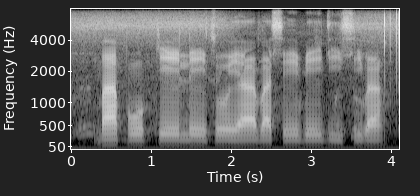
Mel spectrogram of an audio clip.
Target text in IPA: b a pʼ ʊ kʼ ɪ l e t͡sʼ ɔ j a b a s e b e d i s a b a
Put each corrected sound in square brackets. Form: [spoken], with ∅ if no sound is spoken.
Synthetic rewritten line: b a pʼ ʊ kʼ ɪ l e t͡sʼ ɔ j a b a s e b e d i s [i] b a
